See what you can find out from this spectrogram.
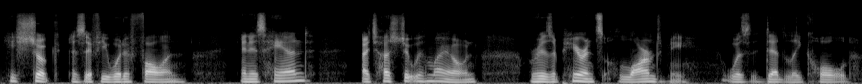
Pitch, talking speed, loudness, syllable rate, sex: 125 Hz, 160 wpm, -21 LUFS, 5.0 syllables/s, male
